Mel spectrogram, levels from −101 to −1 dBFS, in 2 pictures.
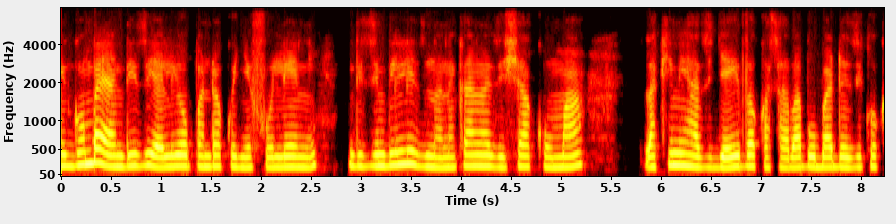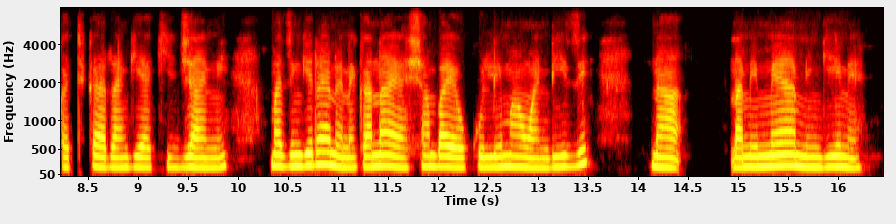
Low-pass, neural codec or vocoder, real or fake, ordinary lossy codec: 7.2 kHz; none; real; Opus, 16 kbps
